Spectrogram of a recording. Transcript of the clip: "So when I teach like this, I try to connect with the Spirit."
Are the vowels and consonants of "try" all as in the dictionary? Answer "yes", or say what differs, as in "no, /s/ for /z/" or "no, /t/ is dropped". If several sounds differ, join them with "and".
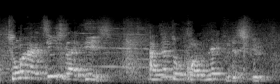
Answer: no, /ɹ/ is dropped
